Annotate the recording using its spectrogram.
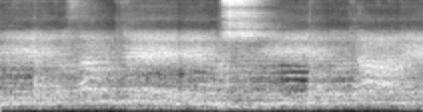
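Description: A group of schoolchildren singing a prayer song together in unison, on long held notes.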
